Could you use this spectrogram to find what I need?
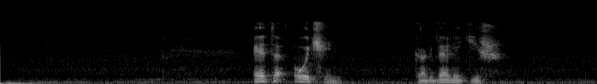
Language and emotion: Russian, neutral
